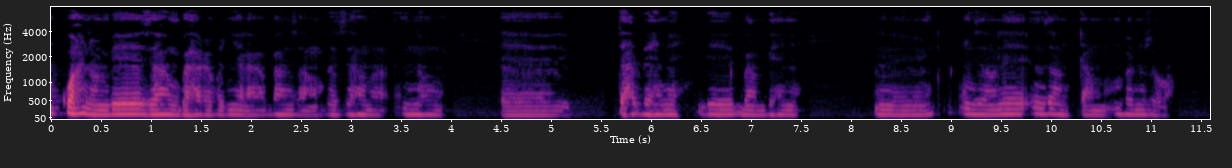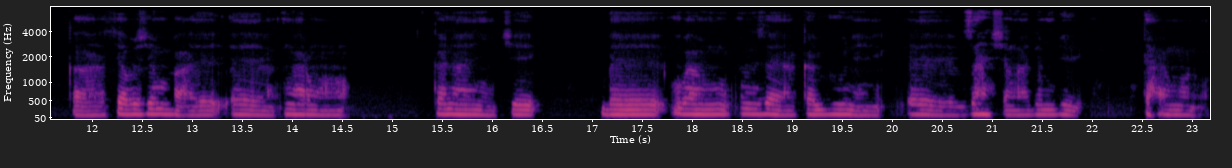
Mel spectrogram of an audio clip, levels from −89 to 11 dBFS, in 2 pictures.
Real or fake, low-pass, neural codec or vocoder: real; 7.2 kHz; none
